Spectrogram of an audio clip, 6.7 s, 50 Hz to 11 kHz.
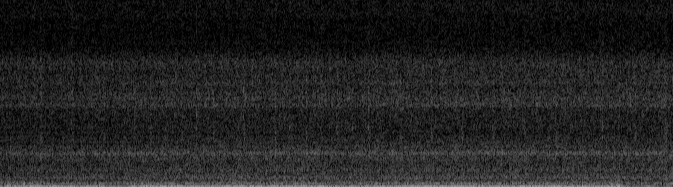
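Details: Classic Ford V8 first start in years, after a front coolant leak (water pump or thermostat housing suspected) stopped: low steady burble at idle, even beat, no knocks or misses; healthy.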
